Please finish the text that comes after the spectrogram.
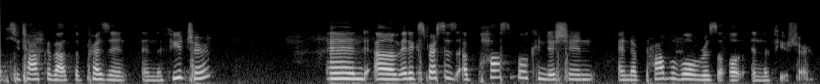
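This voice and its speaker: A woman's voice: a little high, a little mellow, muffled recording. Patient woman teaching English online. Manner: patient, many fillers. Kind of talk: live online class, friendly explaining. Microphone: computer mic on a video call.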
